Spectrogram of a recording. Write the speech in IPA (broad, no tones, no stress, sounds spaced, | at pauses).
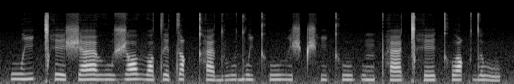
w i ǀʰ e ʃ æ v u ʒ ɒ v ɒ t e t i q kʰ æ d v u d w i kʰ u β i ʃ t͡ʃʰ i kʰ u p u m pʰ æ ǀʰ e kʰ o q d u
